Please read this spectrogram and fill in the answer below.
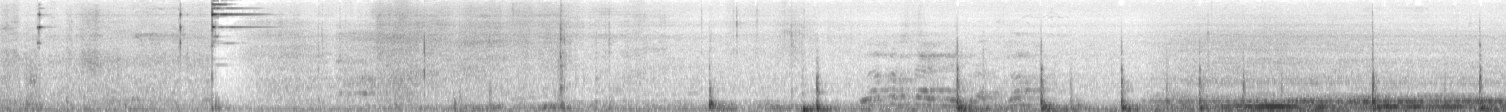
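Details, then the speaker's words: Lada Priora: sharp hollow knocks about once a second heard from the cabin while the steering tie rod is moved, a steering rack knock; fixed by tightening the rack adjuster about a quarter turn, after which the knock was gone. "сегодня у нас приора со стуком в рулевой рейке обратите внимание как она стучит"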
